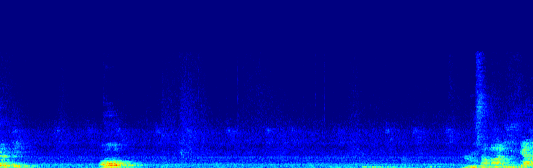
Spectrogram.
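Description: A young man speaks to a room with animation, in short bursts.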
